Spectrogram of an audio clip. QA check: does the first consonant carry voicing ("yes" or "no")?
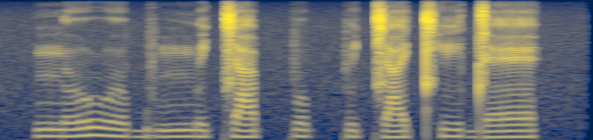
yes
